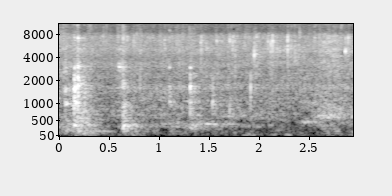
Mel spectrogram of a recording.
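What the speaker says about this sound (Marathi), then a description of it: "तेल गरम झालं का मग आपण हा कांदा टाकायचा." Finely chopped onion sizzling and crackling in hot oil in a pan, a steady close frying hiss with small pops and stirring scrapes.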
